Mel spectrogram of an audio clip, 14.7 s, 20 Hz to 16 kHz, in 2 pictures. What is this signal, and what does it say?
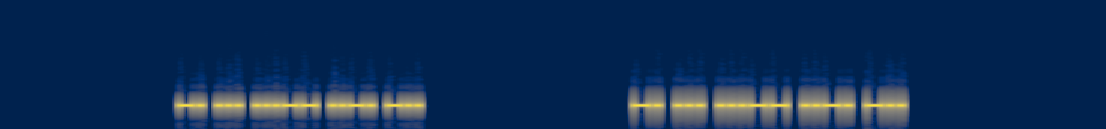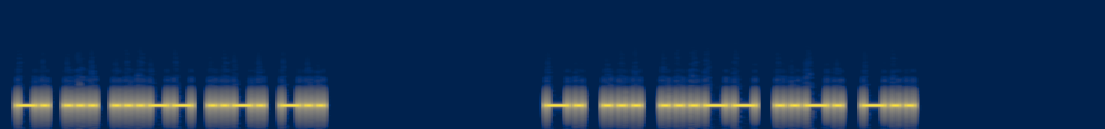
Morse code, heard as a keyed tone, about 30 wpm, 700 Hz. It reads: NS3FD NS3FD NS3FD NS3FD
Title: Speed Racing - USA 2x2 Call Signs 25wpm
